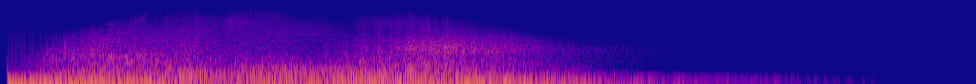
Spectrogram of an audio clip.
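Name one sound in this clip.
A huge explosion booms and rumbles, then slowly fades away.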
